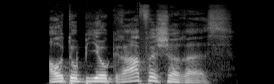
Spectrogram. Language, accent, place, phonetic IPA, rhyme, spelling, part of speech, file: German, Germany, Berlin, [ˌaʊ̯tobioˈɡʁaːfɪʃəʁəs], -aːfɪʃəʁəs, autobiographischeres, adjective, De-autobiographischeres.ogg
- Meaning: strong/mixed nominative/accusative neuter singular comparative degree of autobiographisch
